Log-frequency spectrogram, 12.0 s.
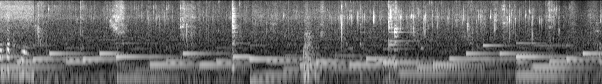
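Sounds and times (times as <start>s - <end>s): chicken sizzling in oil: 0.0s - 12.0s
metal spatula scraping wok: 2.1s - 2.7s, 3.5s - 4.0s, 7.2s - 8.2s.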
